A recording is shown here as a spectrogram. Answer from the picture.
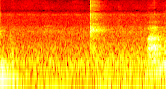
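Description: A single sharp click about a second in, over a low steady hum, in a pause between a man's words.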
